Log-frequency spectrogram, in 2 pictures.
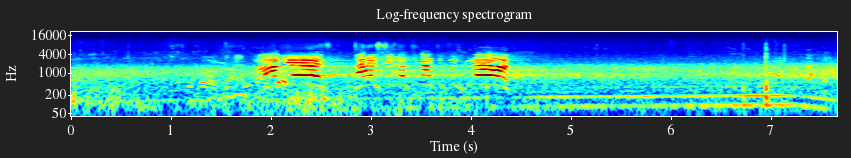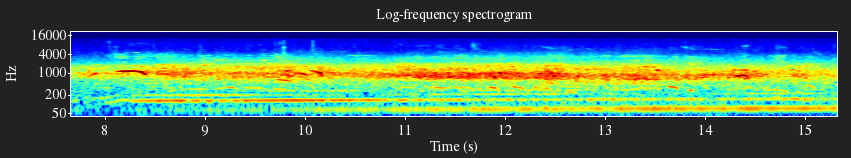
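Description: Shouting voices at a youth football match: several loud calls between about two and four seconds in, then from about eight seconds a rising hubbub of many voices shouting together as play crowds the goalmouth.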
